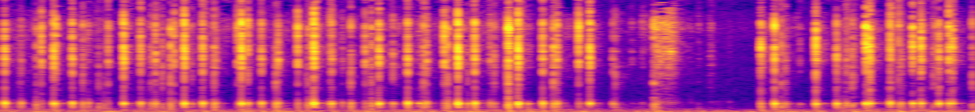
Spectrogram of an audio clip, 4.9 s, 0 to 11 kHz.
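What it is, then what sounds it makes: Plastic object, tapped. Rapid, close-up tapping on a plastic object produces a steady stream of short, dry clicks with a faint hollow tone near 855 Hz and bright, crisp edges. The taps die away almost instantly, over a low steady hum. Around the 3.3-second mark they pause briefly for a softer rustle, then resume at the same quick pace.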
